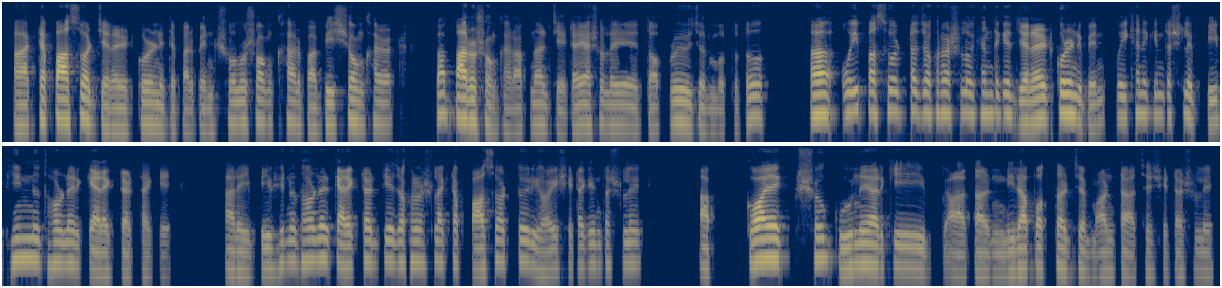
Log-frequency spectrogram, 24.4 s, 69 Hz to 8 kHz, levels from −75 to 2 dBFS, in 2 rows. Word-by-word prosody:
আ - - +5
১ 125 - -18
টা 150 - +7
password 150 -1 +7
generate 110 -2 0
করে 135 -1 +2
নিতে 115 -1 -5
পারবেন। 105 0 -4 0.2
১৬ 135 0 -2 0.2
সংখ্যার, 140 0 -1
বা 115 - +1
২০ 130 -1 0
সংখ্যার, 135 -1 0 0.5
বা 180 - +5
১২ 155 -2 +10
সংখ্যার, 110 -3 -4
আপনার 130 -1 -3
যেটাই 115 +5 -1
আসলে 125 -1 -5 0.3
ত - - -21 0.2
প্রয়োজন 130 -5 -1
মত। 105 - -9 0.2
তো, 160 - +1 0.6
আ - - +11 0.3
ঐ - - +2 0.2
পাসওয়ার্ডটা 190 +1 +1
যখন 185 +1 0
আসলে 190 +1 -5
ওইখান 180 +1 -4
থেকে 180 0 0
জেনারেট 150 +3 +6
করে 180 0 +7
নেবেন, 125 -3 -2 0.2
ঐখানে 165 +3 -2
কিন্তু 170 -1 -6
আসলে 180 -3 -1 0.2
বিভিন্ন 165 +5 -2 0.2
ধরনের 155 -1 -1
ক্যারেক্টার 110 -3 +2
থাকে। 100 0 -7 0.6
আর 120 - 0
এই - - -4
বিভিন্ন 135 +5 -4
ধরনের 165 +1 +1
ক্যারেক্টার 140 +3 +3
দিয়ে 165 -1 0
যখন 160 +1 -2
আসলে 160 +1 -6
১ 155 - -15
টা 155 - 0
পাসওয়ার্ড 130 +6 +1
তৈরি 155 -4 -1
হয়, 120 +2 -3
সেটা 140 +1 -5
কিন্তু 145 0 -6
আসলে 150 +1 -6 0.7
আপ - - 0 0.4
কয়েকশো 175 +1 +6 0.2
গুণে 135 +4 0
আর 135 - 0
কি 140 - -4 0.6
আ - - 0 0.2
তার 110 -2 +1 0.2
নিরাপত্তার 125 +2 0
যে 125 - -2
মানটা 110 0 -3
আছে, 105 - -13
সেটা 110 0 -10
আসলে 115 +1 -11
140 Hz, 170 wpm, -25 LUFS, 125-160 Hz, 0.7 s, আ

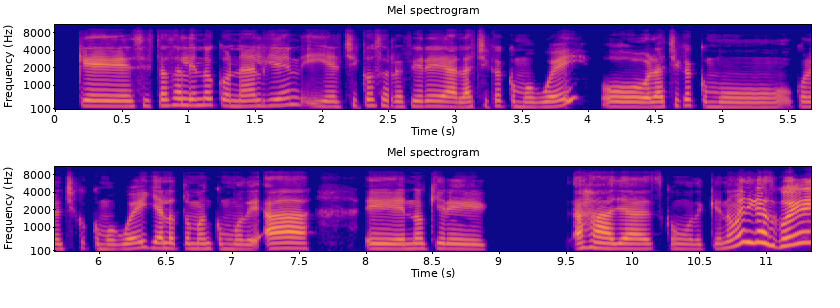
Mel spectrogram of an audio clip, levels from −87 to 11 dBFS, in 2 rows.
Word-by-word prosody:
que 210 -1 +4
si 215 - -8
estás 225 +2 -4
saliendo 245 0 -1
con 215 -3 -5
alguien 230 +5 -2
y 200 - -7
el 190 -1 -5
chico 230 +3 -5
se 230 - -6
refiere 200 +1 -3
a 185 - +3
la 180 +1 -1
chica 215 +2 -7
como 185 -2 -7
güey 190 - +1 0.2
o 185 -1 0
la 185 +1 +1
chica 230 +2 -5
como 175 -3 -8
con 185 -1 -6
el 180 - -6
chico 215 - -7
como 175 -3 -9
güey, 195 +6 -1
ya 210 - +2
lo 200 -1 -1
toman 195 0 -5
como 180 -1 -8
de, - - -2
ah, 200 0 +6 0.4
eh, 190 -1 +1
no 195 0 -2
quiere 180 -3 -2 0.6
ajá, 205 -4 +5
ya 190 -1 +2
es 185 - -11
como 180 -1 -9
de 175 - -12
que: 190 - -9
"No 245 - 0
me 425 - +6
digas, 415 -7 +7
güey, 320 +7 +10
195 Hz, 235 wpm, -21 LUFS, 185-215 Hz, 0.6 s, güey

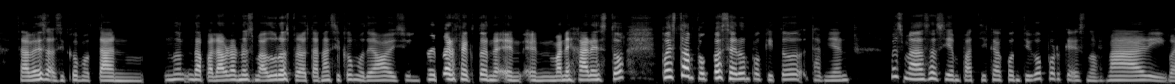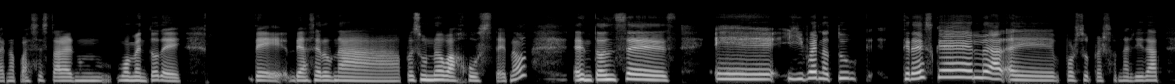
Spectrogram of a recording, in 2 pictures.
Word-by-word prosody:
¿sabes? 200 +5 +3
así 190 -4 -2
como 190 -2 -5
tan 170 -2 0 0.2
no, 220 +3 -3
la 225 -2 0
palabra 190 +3 +3
no 220 - +2
es 220 -2 -3
maduros, 205 +5 +3
pero 190 -2 0
tan 185 +1 -2
así 205 +1 -3
como 220 -2 -4
de: 185 - -2
"Ay, 190 0 0
sí, 195 +2 -12
estoy 225 +5 -2
perfecto 235 -2 +4
en 195 -3 0
en 185 -2 -3
manejar 200 +3 +4
esto". 220 +6 +1 0.4
Pues, 335 0 +4
tampoco 300 - +4
ser 265 -3 +3
un 260 - -1
poquito 230 -1 -5
también, 195 +1 -7 0.4
pues, 370 -2 -5
más 240 0 +2
así 245 -4 -2
empática 205 0 -5
contigo, 210 +4 -5
porque 245 -6 -8
es 190 - -10
normal. 195 +3 0
Y 175 -5 -5
bueno, 170 0 -7
pues 165 - -10
estar 175 -2 -2
en 175 - -6
un 175 0 -6
momento 190 0 -1
de 165 -5 0 0.7
de 195 -6 -1
de 185 +1 0
hacer 185 +2 0
una 170 -4 -1
pues, 200 +1 -4
un 210 -1 +4
nuevo 210 -2 +4
ajuste, 175 -3 -4
¿no? 280 - -2 0.5
Entonces, 215 0 +4 0.4
eh, 240 -2 +2
y 250 -1 -3
bueno, 275 -3 +3
¿tú 280 -1 -4
q - - -23 0.3
crees 265 +5 +2
que 330 0 +4
él 315 -1 +1
a 255 -4 +5
eh, 195 -3 -1
por 195 -1 -7
su 195 - -8
personalidad 185 +2 -5
200 Hz, 175 wpm, -22 LUFS, 185-235 Hz, 0.7 s, a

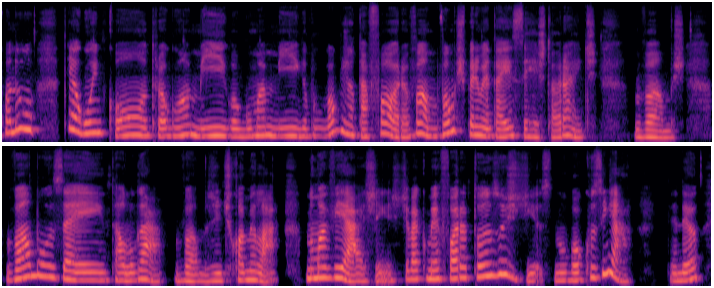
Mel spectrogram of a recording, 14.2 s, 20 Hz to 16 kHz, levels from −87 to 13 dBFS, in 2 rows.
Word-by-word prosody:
Quando 365 +6 +3 0.3
tem 390 - 0
algum 275 -4 +3
encontro, 220 -6 -1
algum 205 +2 -1
amigo, 215 -2 +1
alguma 195 +3 -1
amiga, 205 -2 -1
vamos 215 - -4
jantar 220 -8 -1
fora? 185 -6 0
Vamos, 215 -3 +1
vamos 310 +6 +1
experimentar 205 -8 0
esse 210 -1 -3
restaurante? 180 +1 -4 0.3
Vamos. 175 -1 -2 0.3
Vamos, 275 +5 +2
é, 220 -2 +4
em 200 0 0
tal 190 -1 -2
lugar? 190 -3 0
Vamos, 175 -2 -3
a - - -5
gente 185 0 -4
come 210 -1 +1
lá. 190 +1 -1 0.3
Numa 255 +2 +5
viagem, 185 -8 +2
a - - -9
gente 195 +4 -8
vai 220 0 +3
comer 225 0 +1
fora 240 +3 +3
todos 295 +5 +2
os 350 -3 +5
dias, 185 -7 -8
não 190 +1 -3
vou 195 0 +1
cozinhar, 265 - +1 0.3
entendeu? 195 +6 0
210 Hz, 175 wpm, -23 LUFS, 190-250 Hz, 0.3 s, Numa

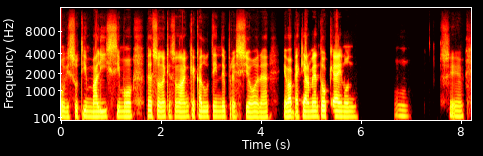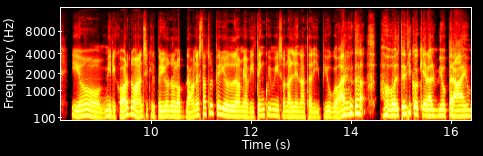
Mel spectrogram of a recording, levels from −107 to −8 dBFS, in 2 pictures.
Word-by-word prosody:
sono - - -3
vissuti 130 +2 -5
malissimo, 130 0 -2 0.3
persone 135 -2 0
che 135 +1 -9
sono 130 0 -4
anche 130 +2 0
cadute 130 0 -3
in 130 0 -7
depressione 125 -1 -3 0.3
e - - -6
vabbè 125 -2 +2
chiaramente, 135 +1 +2
okay, 135 -1 +4
non 130 0 -6 0.8
mh. 145 -1 -14 0.7
Sì, 135 0 -9 0.4
io 140 -3 +1
mi 145 +6 -3
ricordo 145 +7 +2
anzi 130 +5 +2
che 150 - -9
il - - -9
periodo 140 +1 +1
lockdown 130 +1 -1
è - - +3
stato 185 +4 -2
il 215 - 0
periodo 165 -8 +3
della 130 -1 +4
mia 130 -1 -1
vita 125 +4 -4
in 155 - -1
cui 165 0 -3
mi 155 -2 -3
sono 130 -2 -3
allenata 125 0 -2
di 120 -1 -6
più 130 +3 -5
guarda, 175 - +3 0.3
a 185 +3 +2
volte 160 +5 +4
dico 210 -3 +2
che 160 - -1
era 150 -1 +5
il 150 - +2
mio 150 +1 -1
prime 145 -1 +3
135 Hz, 175 wpm, -20 LUFS, 130-150 Hz, 0.8 s, era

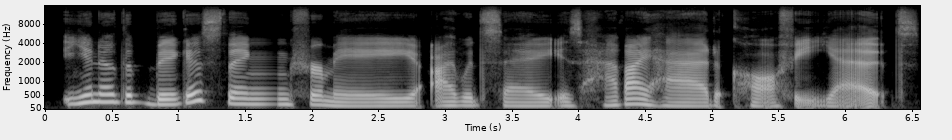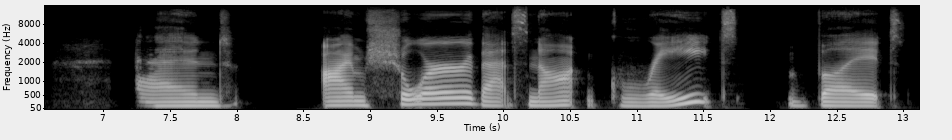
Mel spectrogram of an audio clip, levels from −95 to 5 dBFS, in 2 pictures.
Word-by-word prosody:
You 230 +8 +2
know, 265 -1 +4
the 255 -1 +2
biggest 225 - +1
thing 185 -2 0
for 170 -1 0
me, 130 -2 0
I 140 - +1
would 140 +1 -3
say, 130 -1 -3
is 130 -3 -5
have 150 +4 -6
I 190 0 +5
had 130 -5 -1
coffee - - -3 0.2
yet? - - -2 0.7
And 135 -1 -1 0.7
I'm 150 0 +4
sure 195 +7 +3
that's 145 -2 -2
not 145 +3 +1 0.2
great, 135 - -1 0.6
but 130 -2 +1
145 Hz, 105 wpm, -26 LUFS, 130-190 Hz, 0.7 s, I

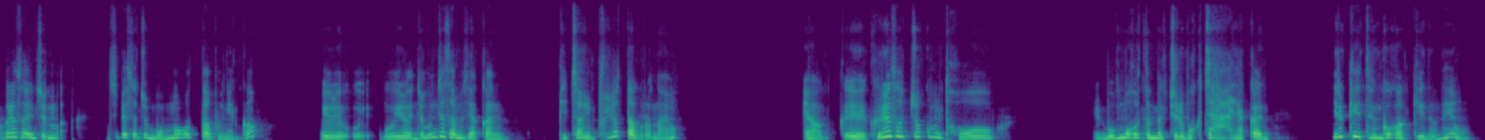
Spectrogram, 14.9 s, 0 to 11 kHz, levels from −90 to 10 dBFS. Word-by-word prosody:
그래서 290 -1 +1
이 240 - +3
좀 200 -3 -1 0.5
집에서 245 +2 -2
좀 225 -4 -1
못 170 -1 -1
먹었다 230 -1 0
보니까 165 - -6 0.6
외려 190 -1 +1
오히 380 0 -7 0.2
오히려 185 +4 0
인제 175 0 -3
혼자 285 - +2
살면서 225 -9 +2
약간 165 -2 -3 0.5
빗장이 195 0 -1
풀렸다 330 +9 +1
그러나요? - - -5 1.2
그냥 175 +3 -3 0.2
예 185 -4 +4
그래서 330 - +5
쪼끔 310 -3 -1
더 195 -1 -2 1.0
'이 - - -9
못 195 +3 +2
먹었던 240 -4 +5
맥주를 190 +1 +1
먹자.' 200 -1 -3
약간 185 -1 0 0.6
이렇게 325 +3 +5
된 220 -4 +4
것 245 +4 +2
같기는 205 -6 -2
해요. 225 -4 -1
205 Hz, 295 characters per minute, -22 LUFS, 185-255 Hz, 1.2 s, 그래서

